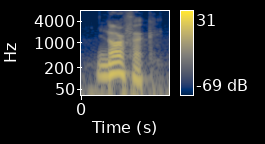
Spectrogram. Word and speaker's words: Norfolk: And Norfolk. I think that's how you say it. Norfolk. – Norfolk.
